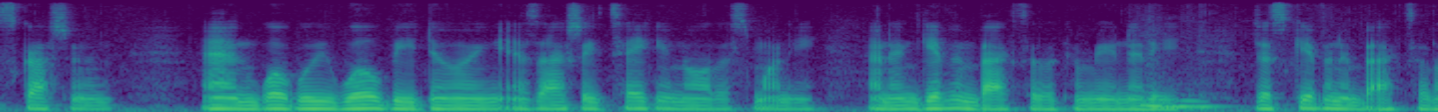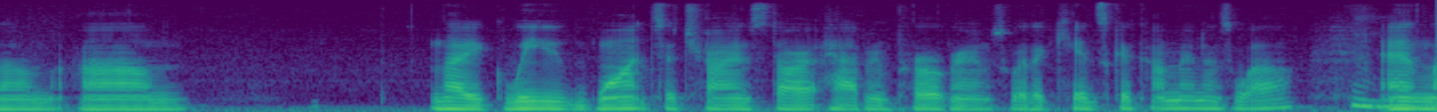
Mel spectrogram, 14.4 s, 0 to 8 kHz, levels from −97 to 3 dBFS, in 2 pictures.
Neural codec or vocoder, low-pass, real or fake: none; 7.2 kHz; real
